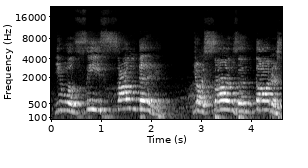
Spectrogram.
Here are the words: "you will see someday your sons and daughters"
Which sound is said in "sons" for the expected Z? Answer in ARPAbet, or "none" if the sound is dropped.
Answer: Z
